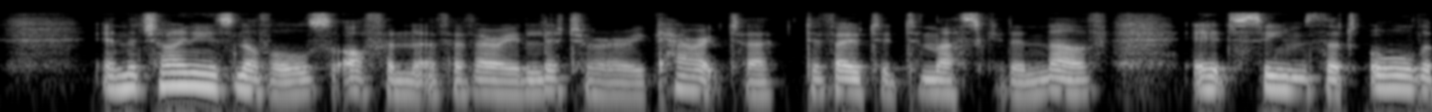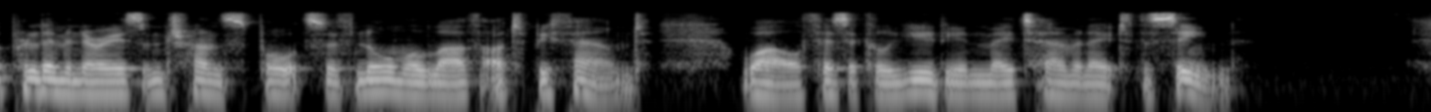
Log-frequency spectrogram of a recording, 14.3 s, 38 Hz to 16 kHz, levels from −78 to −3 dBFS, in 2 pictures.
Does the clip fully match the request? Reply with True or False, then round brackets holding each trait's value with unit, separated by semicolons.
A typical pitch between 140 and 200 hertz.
False (105 Hz)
